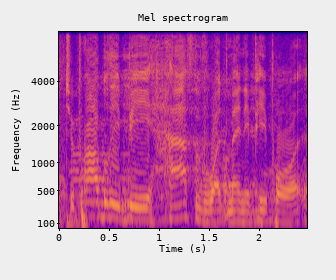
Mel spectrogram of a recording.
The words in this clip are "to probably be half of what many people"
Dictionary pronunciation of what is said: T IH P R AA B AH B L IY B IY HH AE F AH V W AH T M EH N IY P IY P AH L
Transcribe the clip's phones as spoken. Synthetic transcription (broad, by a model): T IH P R AA B AH B L IY B IY HH AE F AH V W AH T M EH N IY P IY P L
